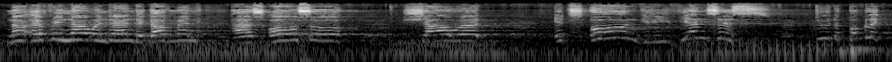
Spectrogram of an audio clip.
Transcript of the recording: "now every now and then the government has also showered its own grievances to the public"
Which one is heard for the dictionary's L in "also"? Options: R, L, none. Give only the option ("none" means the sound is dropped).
L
